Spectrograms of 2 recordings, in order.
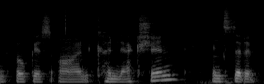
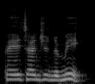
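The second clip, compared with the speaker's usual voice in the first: high, put-on childish plea for attention; needy plea; 9 semitones higher, 4 dB louder than usual. To his wife, wanting to be seen, high childish plea. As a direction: whine it like a child wanting to be noticed. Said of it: "I was like".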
